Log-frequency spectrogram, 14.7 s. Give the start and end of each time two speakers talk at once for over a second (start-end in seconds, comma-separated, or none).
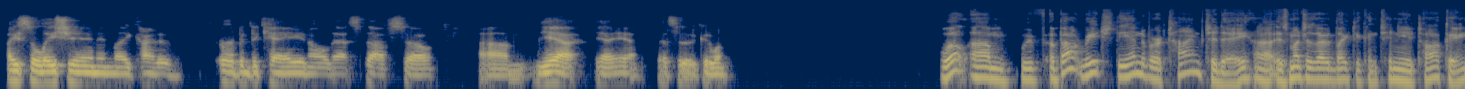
none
